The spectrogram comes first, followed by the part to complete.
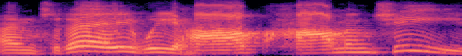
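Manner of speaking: mock school PA announcer voice. Asking a former school PA announcer what it was like, imitating a school announcer. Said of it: "Is it one of them where he goes".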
